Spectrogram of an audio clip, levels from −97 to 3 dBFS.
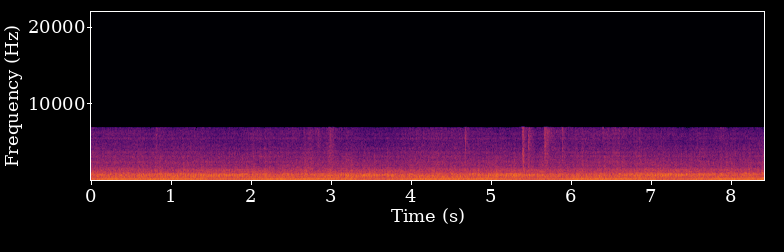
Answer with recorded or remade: recorded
